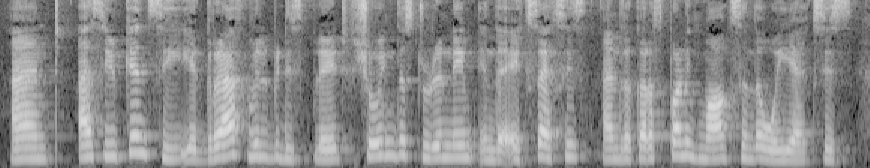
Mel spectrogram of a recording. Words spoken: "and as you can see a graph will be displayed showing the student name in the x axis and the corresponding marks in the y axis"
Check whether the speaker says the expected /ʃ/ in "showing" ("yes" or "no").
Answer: yes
